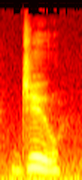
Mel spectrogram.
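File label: "jew", American English; pronunciations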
